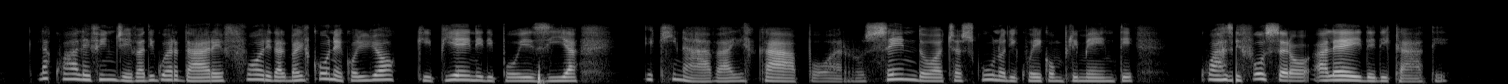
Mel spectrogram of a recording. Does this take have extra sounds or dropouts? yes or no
yes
